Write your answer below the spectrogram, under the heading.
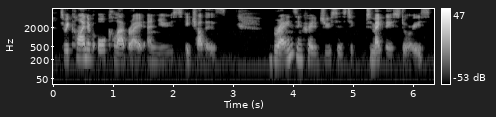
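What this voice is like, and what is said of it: Australian accent. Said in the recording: “my accent gives it away, but I'm Australian.”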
